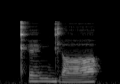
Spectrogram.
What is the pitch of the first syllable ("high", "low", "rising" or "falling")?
high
